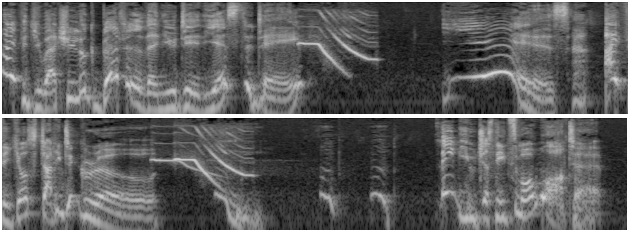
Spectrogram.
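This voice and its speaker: A man performs a cartoonish character voice. He goes at a fairly slow pace with long, frequent pauses. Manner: fussy, self-absorbed muttering.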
